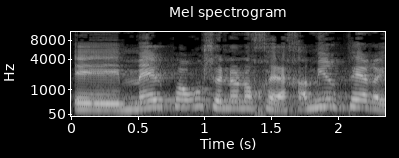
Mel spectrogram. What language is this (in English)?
Hebrew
